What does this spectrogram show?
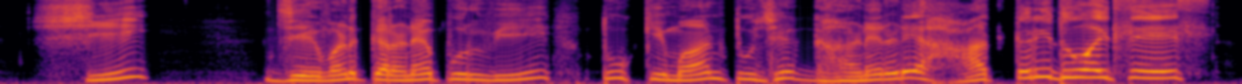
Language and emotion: Marathi, disgusted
